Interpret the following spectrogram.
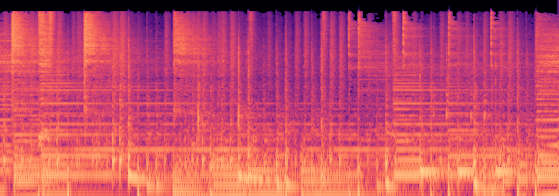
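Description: Live smooth-jazz band playing: drum kit with snare, bass drum and cymbals prominent, over an electric bass line and keyboards.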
